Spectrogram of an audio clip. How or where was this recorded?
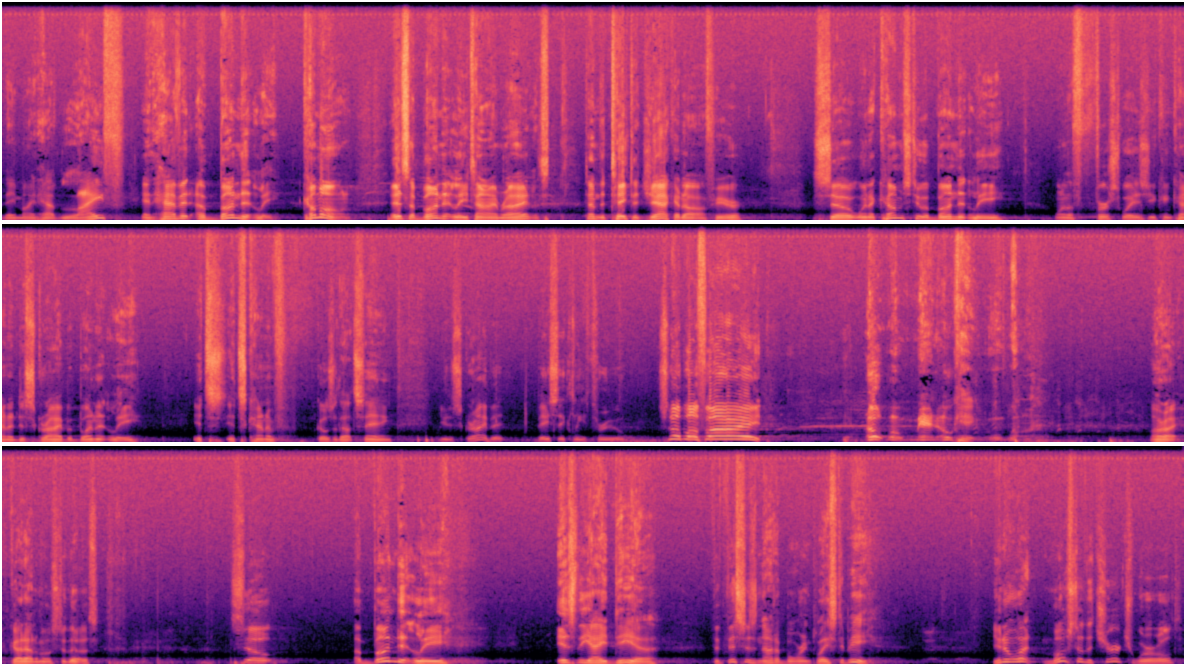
large echoing room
